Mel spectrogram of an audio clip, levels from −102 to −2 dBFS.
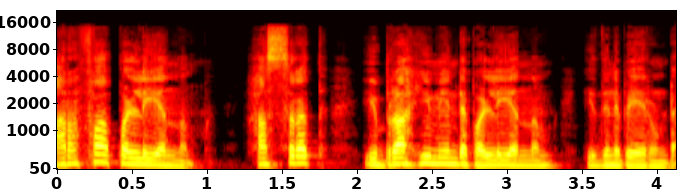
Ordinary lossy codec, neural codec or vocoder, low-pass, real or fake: AAC, 48 kbps; none; 14.4 kHz; real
